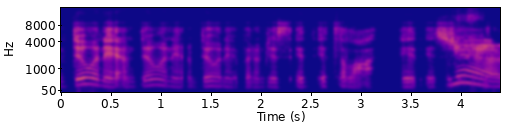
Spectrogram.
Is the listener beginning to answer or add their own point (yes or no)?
yes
